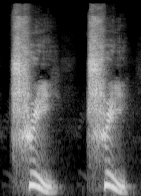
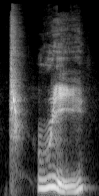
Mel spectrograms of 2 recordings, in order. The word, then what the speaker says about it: tree: And in fact, that T is closer to being more like a ch that we would see in church. So it's not tree, it is tree. So for me, it's slightly further back. The T is slightly further back in the mouth.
